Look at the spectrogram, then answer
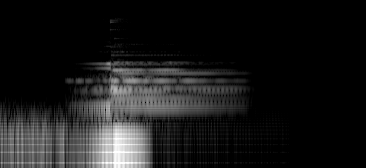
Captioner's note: chime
